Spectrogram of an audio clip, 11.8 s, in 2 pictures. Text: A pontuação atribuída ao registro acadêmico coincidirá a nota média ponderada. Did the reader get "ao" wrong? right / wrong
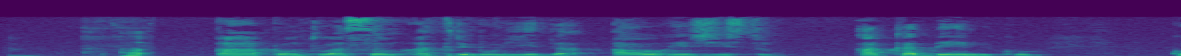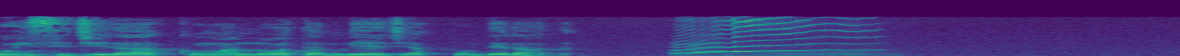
right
